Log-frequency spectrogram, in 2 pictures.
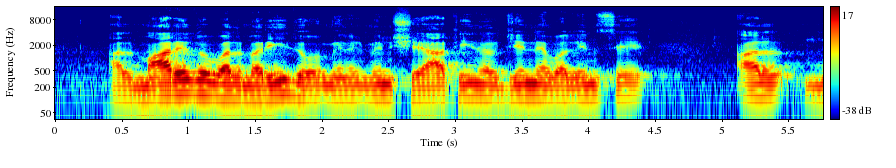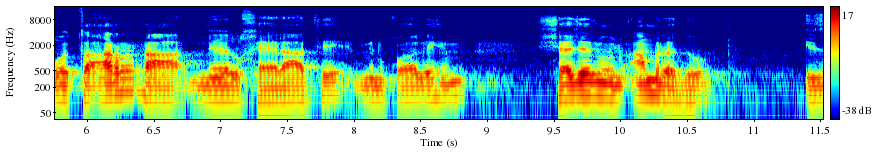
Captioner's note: Arabic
